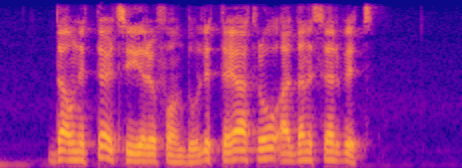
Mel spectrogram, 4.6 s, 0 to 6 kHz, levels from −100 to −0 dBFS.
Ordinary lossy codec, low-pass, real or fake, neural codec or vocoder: AAC, 48 kbps; 5.4 kHz; real; none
